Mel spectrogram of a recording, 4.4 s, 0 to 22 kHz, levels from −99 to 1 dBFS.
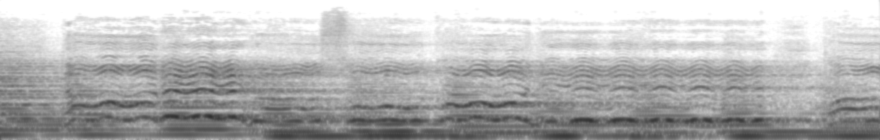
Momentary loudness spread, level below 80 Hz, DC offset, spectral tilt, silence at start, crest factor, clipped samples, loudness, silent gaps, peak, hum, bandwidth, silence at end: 7 LU; -38 dBFS; under 0.1%; -7 dB/octave; 0 s; 16 dB; under 0.1%; -28 LUFS; none; -12 dBFS; none; 10 kHz; 0 s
